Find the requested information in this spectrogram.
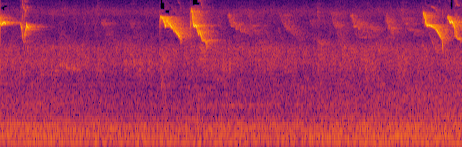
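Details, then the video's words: Old mountain white-eye of the rare dakun form endemic to Merapi, singing brief, very high, shrill doubled notes that drop sharply in pitch. The phrases are separated by pauses of one to two seconds. "pleci merapi tak kan pernah ingkar janji, tua tua gacor"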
